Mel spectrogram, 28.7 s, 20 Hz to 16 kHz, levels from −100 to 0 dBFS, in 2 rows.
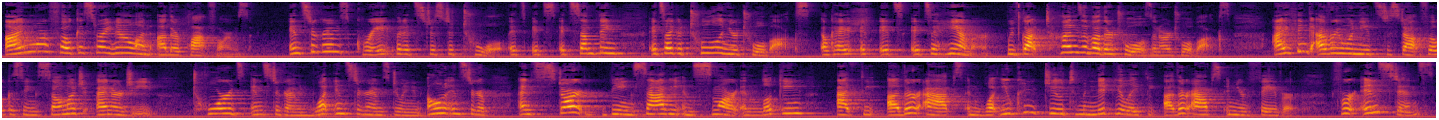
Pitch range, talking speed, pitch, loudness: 230-330 Hz, 180 wpm, 280 Hz, -25 LUFS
